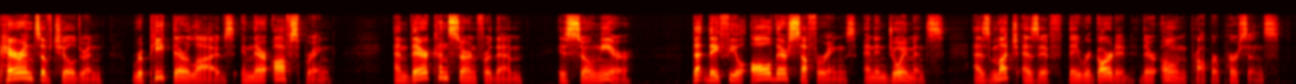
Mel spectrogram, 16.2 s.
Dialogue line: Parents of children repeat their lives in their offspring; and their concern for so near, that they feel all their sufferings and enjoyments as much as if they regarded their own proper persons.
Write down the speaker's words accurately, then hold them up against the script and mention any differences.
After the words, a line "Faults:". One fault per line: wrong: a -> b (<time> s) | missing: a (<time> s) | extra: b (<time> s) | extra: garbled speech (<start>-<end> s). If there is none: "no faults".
Parents of children repeat their lives in their offspring; and their concern for them is so near, that they feel all their sufferings and enjoyments as much as if they regarded their own proper persons.
Faults:
extra: them is (6.2 s)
